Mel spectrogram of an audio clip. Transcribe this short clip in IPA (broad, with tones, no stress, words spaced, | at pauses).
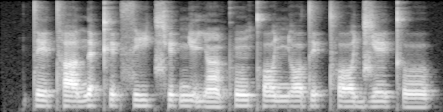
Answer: te˨tʰä˨ nɛ˦ʔkʰɪ˦ʔ si˦t͡ɕʰɪ˦ʔɲḛ˦˨jã˨ pʰũ˦kʰɔ˦ɲɔ˦tɪ˦ʔ tʰɔ˦ d͡ʑe˦ɪ̯kʰo˨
